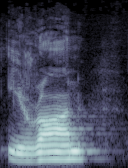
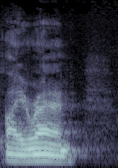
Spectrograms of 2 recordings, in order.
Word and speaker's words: Iran: First of all, you say you support the Iranian people, but you're pronouncing our country's name wrong. Our country is named Iran, not Iran.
